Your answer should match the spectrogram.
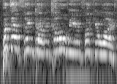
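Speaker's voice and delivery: high and fast, nagging the silent husband; impatient wife. Acted. Wife berating her silent husband, high and fast. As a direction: rattle it off up high like an exasperated wife.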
